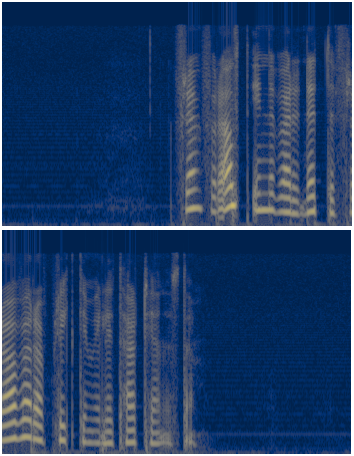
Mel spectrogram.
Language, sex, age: Norwegian, female, 30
